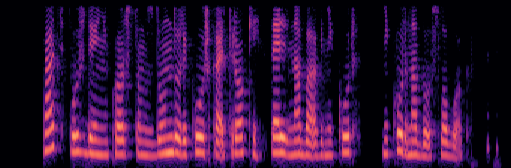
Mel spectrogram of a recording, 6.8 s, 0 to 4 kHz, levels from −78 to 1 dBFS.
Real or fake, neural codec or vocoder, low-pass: real; none; 3.6 kHz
